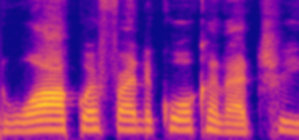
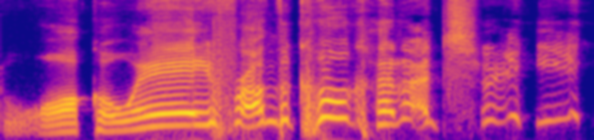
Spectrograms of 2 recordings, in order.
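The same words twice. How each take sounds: First: Firm Jamaican Patois, low and even. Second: Slow, loud, rising pitch, breaking into laughter; drawn-out first take. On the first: Shown as a demonstration. Streamer warning off accent critics, firm Jamaican Patois. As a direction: warn them off in Jamaican Patois. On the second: Real, not acted. Streamer warning off accent critics, drawn-out and laughing. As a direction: stretch it out, climbing higher into a laugh. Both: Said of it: "should I say it in a, another way".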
